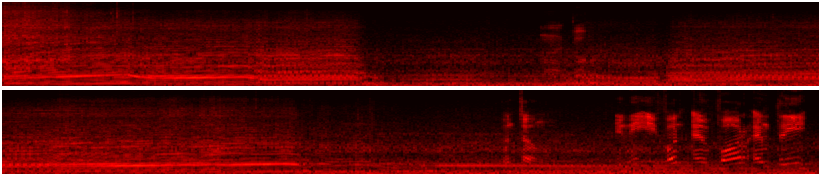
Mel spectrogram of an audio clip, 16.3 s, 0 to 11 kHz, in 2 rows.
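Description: Mercedes C63 AMG with a 6.3-litre V8 accelerating hard on a toll road, a deep loud engine roar rising through the gears with brief dips at each shift, heard from inside the cabin with people talking over it.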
